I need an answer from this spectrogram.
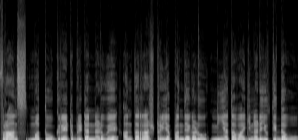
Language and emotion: Kannada, neutral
